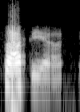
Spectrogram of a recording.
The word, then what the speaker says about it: Sapia: Sapia, yes, that's right.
